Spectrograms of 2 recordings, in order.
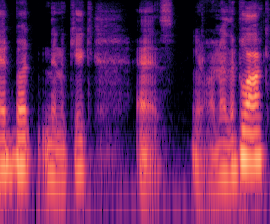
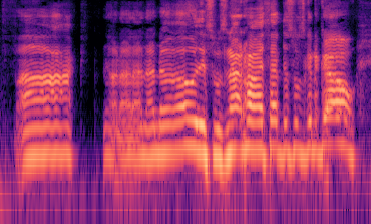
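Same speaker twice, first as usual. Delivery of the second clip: higher frantic outburst, building louder; panicked dismay; 5 semitones higher, 4 dB louder than usual. Acted. Izuku as Jean runs off crying, building panicked dismay. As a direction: start dismayed, build to a fast loud protest.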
